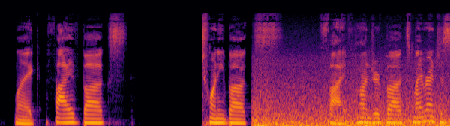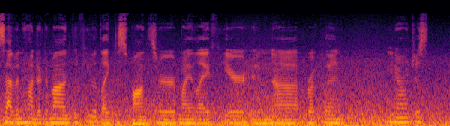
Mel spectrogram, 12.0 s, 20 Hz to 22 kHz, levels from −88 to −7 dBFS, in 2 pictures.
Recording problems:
wind noise on the microphone; heavy; from 3.5 s on; 6 dB below the speech

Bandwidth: 14 kHz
